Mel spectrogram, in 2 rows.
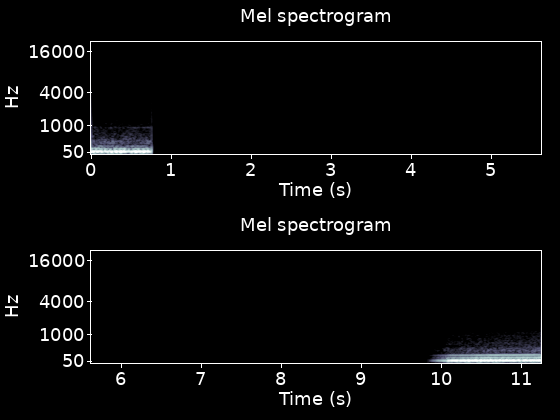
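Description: A 1983 Austin Metro 1.3 engine rumbles briefly, then drops to dead silence for several seconds before the steady engine drone returns.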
